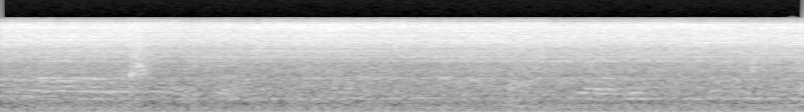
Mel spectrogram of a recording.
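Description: Steady background noise: an even hiss over a constant low hum, with faint voices in the background.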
